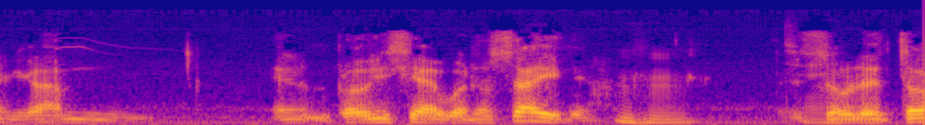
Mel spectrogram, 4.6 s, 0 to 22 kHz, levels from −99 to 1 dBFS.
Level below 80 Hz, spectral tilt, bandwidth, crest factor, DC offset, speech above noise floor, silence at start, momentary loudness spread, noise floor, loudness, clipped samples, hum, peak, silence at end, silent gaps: -54 dBFS; -6 dB/octave; 8.2 kHz; 20 dB; under 0.1%; 27 dB; 0 s; 18 LU; -49 dBFS; -22 LUFS; under 0.1%; none; -2 dBFS; 0 s; none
